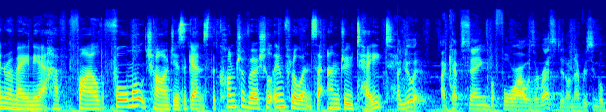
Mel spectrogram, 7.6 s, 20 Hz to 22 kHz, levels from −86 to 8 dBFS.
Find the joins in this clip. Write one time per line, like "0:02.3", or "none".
none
